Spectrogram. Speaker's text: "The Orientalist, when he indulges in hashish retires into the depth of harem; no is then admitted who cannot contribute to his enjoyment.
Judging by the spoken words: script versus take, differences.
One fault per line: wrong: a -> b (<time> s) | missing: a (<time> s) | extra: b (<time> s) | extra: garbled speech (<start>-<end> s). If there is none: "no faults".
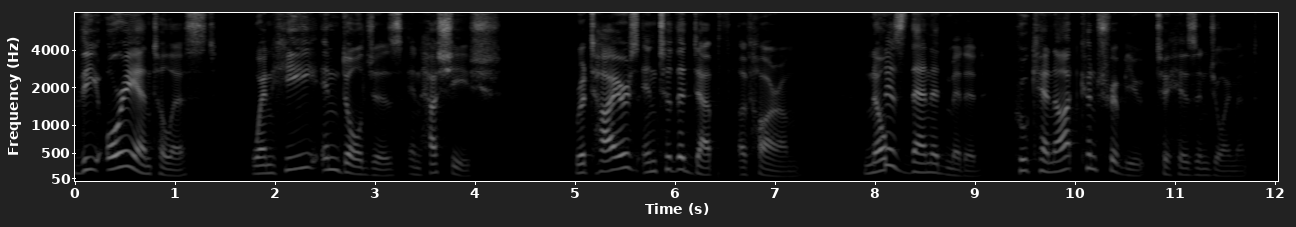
no faults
